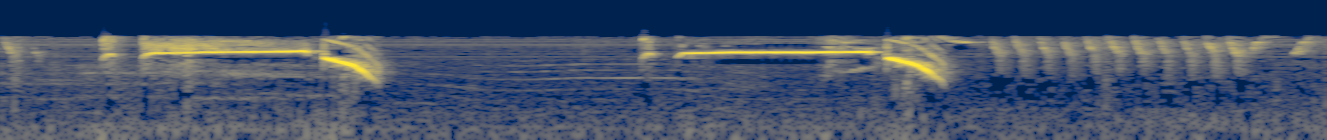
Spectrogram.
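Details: A young (bakalan) common iora sings two long, level, high whistles, each ending in a sharp downward slur, followed by a quick run of short chippy notes.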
